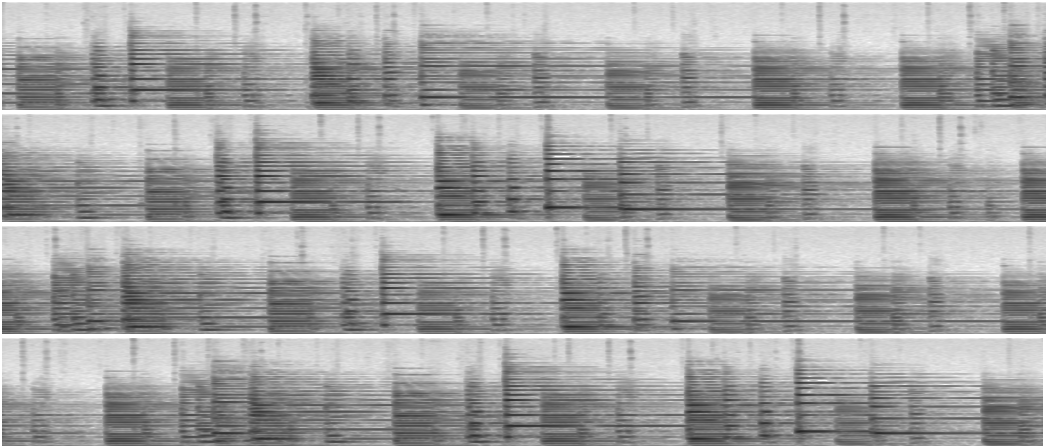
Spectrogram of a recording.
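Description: Upright piano playing a simple melody over a repeating chord progression, with chords struck about once a second.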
